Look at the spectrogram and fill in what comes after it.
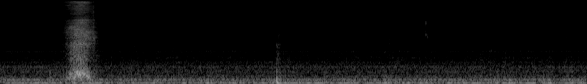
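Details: One loud, sharp uncovered sneeze over steady room noise, then quiet breathing and a faint click: tissue-induced sneezing in a tired person whose allergies have bothered them all day.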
